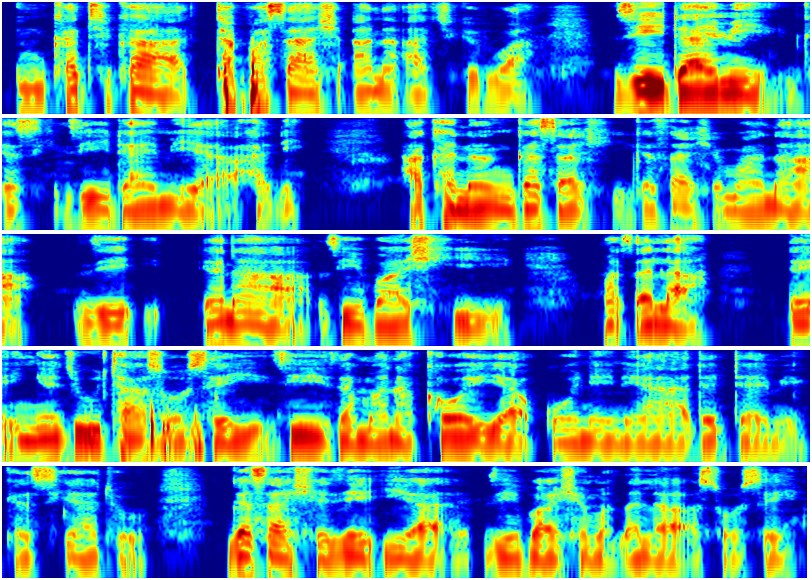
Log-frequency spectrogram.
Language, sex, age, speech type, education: Hausa, male, 60+, spontaneous, tertiary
